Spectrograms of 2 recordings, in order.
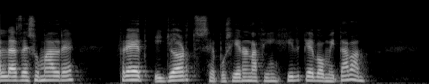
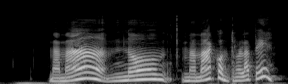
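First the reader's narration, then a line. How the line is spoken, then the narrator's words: Stammering. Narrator (Spanish): balbuceó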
